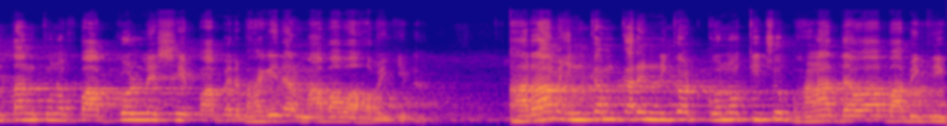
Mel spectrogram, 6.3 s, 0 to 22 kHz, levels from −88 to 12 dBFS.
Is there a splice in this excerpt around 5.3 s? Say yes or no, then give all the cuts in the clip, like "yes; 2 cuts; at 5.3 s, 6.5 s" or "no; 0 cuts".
no; 1 cut; at 3.4 s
